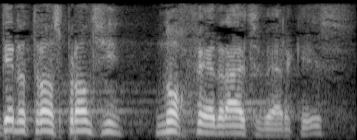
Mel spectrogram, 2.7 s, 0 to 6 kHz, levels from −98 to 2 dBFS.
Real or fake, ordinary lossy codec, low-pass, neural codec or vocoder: real; MP3, 48 kbps; 5.4 kHz; none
